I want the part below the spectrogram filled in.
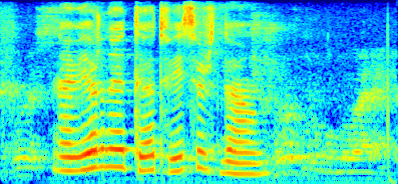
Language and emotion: Russian, neutral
